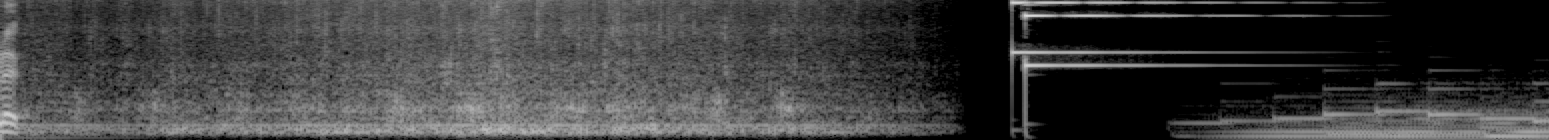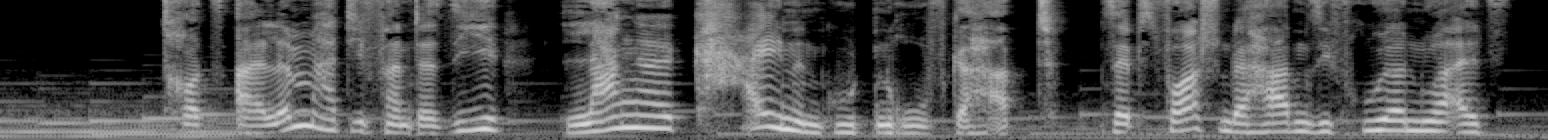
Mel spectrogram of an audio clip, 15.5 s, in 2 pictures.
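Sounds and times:
speech: 0.0 - 0.3, 8.6 - 15.3
dishwasher churning and swishing water: 0.0 - 4.8
single bright electronic ding: 5.1 - 6.7.

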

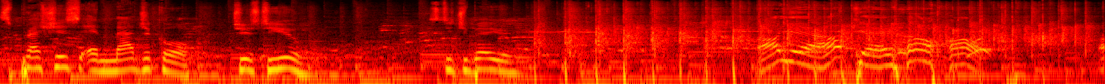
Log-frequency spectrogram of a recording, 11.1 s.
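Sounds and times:
speech: 0.0 - 3.3, 4.3 - 5.4, 7.7 - 10.0
audience slow clap: 5.3 - 11.0.

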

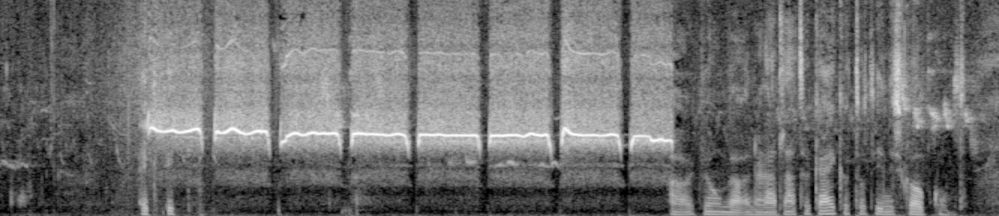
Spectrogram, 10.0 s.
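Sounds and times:
nightingale singing: 0.0 - 9.9
speech: 1.4 - 2.0, 7.0 - 9.8.

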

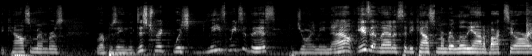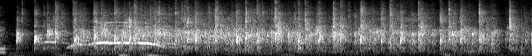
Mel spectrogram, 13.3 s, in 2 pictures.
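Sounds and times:
speech: 0.0 - 7.1
audience clapping: 6.8 - 13.2.

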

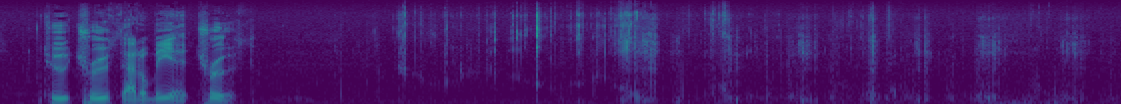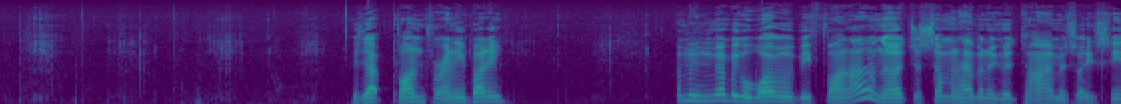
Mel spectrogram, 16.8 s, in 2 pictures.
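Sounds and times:
speech: 0.4 - 1.9, 11.0 - 12.3, 13.5 - 16.8
crunching pretzels: 2.5 - 13.5.

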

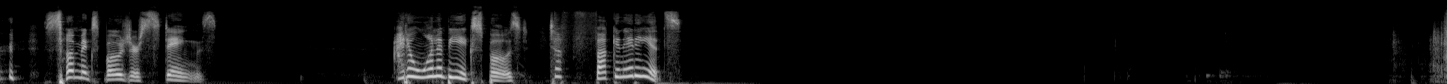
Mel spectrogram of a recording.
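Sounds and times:
speech: 0.0 - 2.2, 4.0 - 6.9
paper being ripped: 13.8 - 14.4.

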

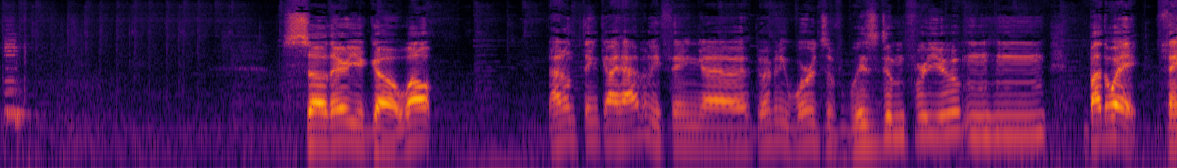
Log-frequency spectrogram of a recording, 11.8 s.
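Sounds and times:
car horn beeping: 0.0 - 0.6
speech: 2.9 - 4.4, 5.5 - 11.7.

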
